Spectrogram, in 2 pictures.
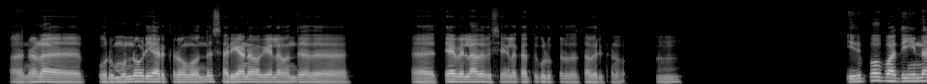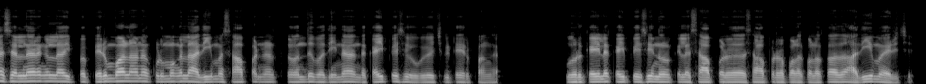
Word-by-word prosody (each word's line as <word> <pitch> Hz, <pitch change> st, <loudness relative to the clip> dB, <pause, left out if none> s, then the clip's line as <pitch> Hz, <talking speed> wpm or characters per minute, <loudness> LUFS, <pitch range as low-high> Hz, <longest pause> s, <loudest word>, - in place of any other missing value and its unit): அதனால 110 Hz, +5 st, 0 dB, 0.6 s
ஒரு 110 Hz, -1 st, 0 dB
முன்னோடியா 130 Hz, +2 st, +3 dB
இருக்கிறவங்க 115 Hz, 0 st, 0 dB
வந்து 130 Hz, +5 st, -1 dB
சரியான 120 Hz, +2 st, +4 dB
வகையில 115 Hz, -1 st, +1 dB
வந்து 110 Hz, +2 st, -1 dB
அதை 105 Hz, -1 st, 0 dB, 1.0 s
ஆ, -, -, -1 dB, 0.3 s
தேவையில்லாத 120 Hz, -1 st, +4 dB
விஷயங்களை 110 Hz, 0 st, -3 dB
கத்துக்கொடுக்கிறத 100 Hz, -2 st, -5 dB
தவிர்க்கணும். 95 Hz, -1 st, -6 dB, 0.3 s
ம். 105 Hz, +3 st, -6 dB, 1.8 s
இது 130 Hz, -, +2 dB
இப்போ 175 Hz, +4 st, 0 dB
பாத்தீங்கன்னா 155 Hz, 0 st, +3 dB
சில 135 Hz, -1 st, +4 dB
நேரங்கள்ல, 145 Hz, -1 st, +3 dB
இப்ப 125 Hz, +2 st, -5 dB
பெரும்பாலான 145 Hz, +2 st, +3 dB
குடும்பங்கள்ல 130 Hz, 0 st, +1 dB
அதிகமா 120 Hz, +2 st, -1 dB
சாப்பிட 115 Hz, +1 st, -2 dB
நேரத்தில 115 Hz, -1 st, -6 dB
வந்து 115 Hz, +2 st, -2 dB
பாத்தீங்கன்னா, 115 Hz, +3 st, -1 dB
அந்த 105 Hz, -1 st, -4 dB
கைப்பேசி 120 Hz, 0 st, -1 dB
உபயோகிச்சுக்கிட்டே 105 Hz, +1 st, -4 dB
இருப்பாங்க. 95 Hz, 0 st, -9 dB, 0.8 s
ஒரு 115 Hz, 0 st, +2 dB
கையில 125 Hz, +1 st, +4 dB
கைப்பேசி, 120 Hz, +1 st, 0 dB
இன்னொரு 115 Hz, -2 st, +1 dB
கையில 110 Hz, -1 st, 0 dB
சாப்பிடுற 110 Hz, 0 st, +1 dB, 0.2 s
சாப்பிடுற 105 Hz, 0 st, -1 dB
பழக்கவழக்கங்கள் 105 Hz, +2 st, -1 dB
அது -, -, 0 dB
அதிகமாயிருச்சு. 115 Hz, -8 st, -1 dB
115 Hz, 135 wpm, -24 LUFS, 110-125 Hz, 1.8 s, சரியான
